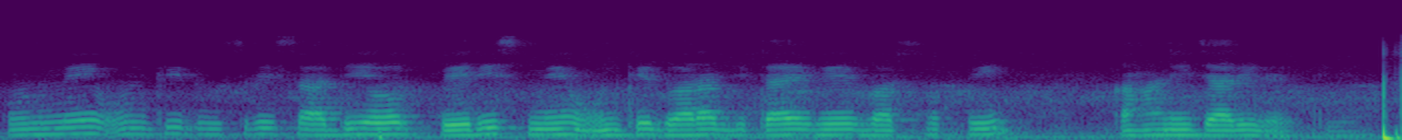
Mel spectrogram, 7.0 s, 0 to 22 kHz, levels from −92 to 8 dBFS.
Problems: constant background noise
